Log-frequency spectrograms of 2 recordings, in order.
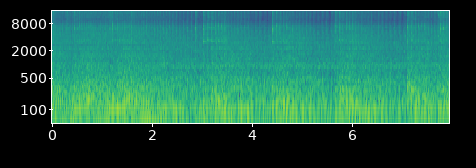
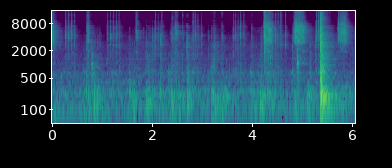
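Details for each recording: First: Yard Machine snowblower single-cylinder, previously locked up, flywheel teeth ground down so converted to pull start. After adjustment it chugs steadily with slight speed surges, running on its own and sounding healthy. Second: Yard Machine snowblower auger turned slowly by hand: irregular dry clicks and short grinding rasps as something catches inside the auger gearbox.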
